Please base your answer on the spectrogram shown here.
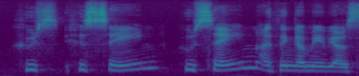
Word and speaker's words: Hussein: No, Hussein. Hussein?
